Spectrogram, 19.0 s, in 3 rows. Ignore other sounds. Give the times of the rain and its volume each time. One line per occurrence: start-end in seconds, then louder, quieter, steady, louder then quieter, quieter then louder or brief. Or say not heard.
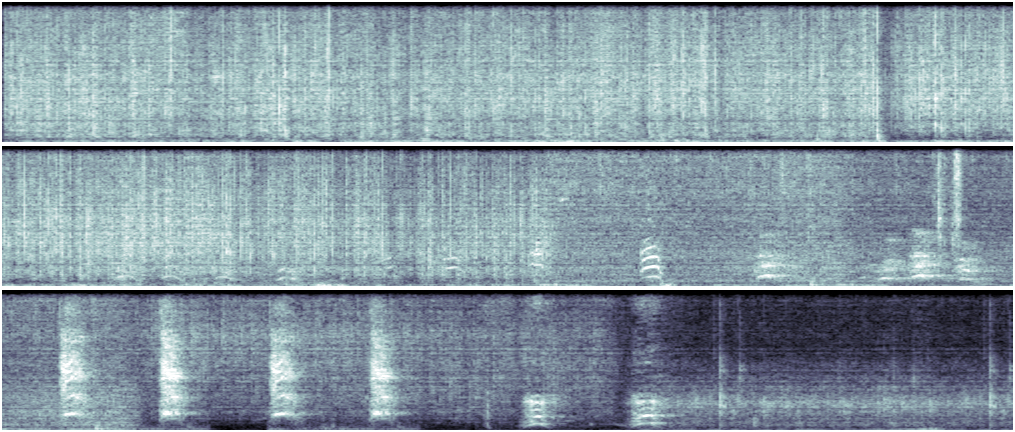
0.0-18.9 quieter.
